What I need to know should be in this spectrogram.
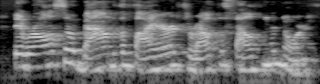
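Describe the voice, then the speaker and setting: Against noticeable background noise and audible room echo, a woman talks with an American accent. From US West Coast (Berkeley, California). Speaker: historian and archaeologist, author. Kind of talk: public lecture. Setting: library meeting room with audience. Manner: loud.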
